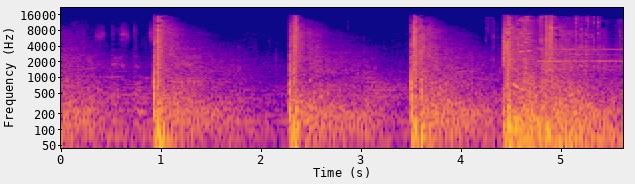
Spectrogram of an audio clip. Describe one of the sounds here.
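Gunshots fire in loud single bangs.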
